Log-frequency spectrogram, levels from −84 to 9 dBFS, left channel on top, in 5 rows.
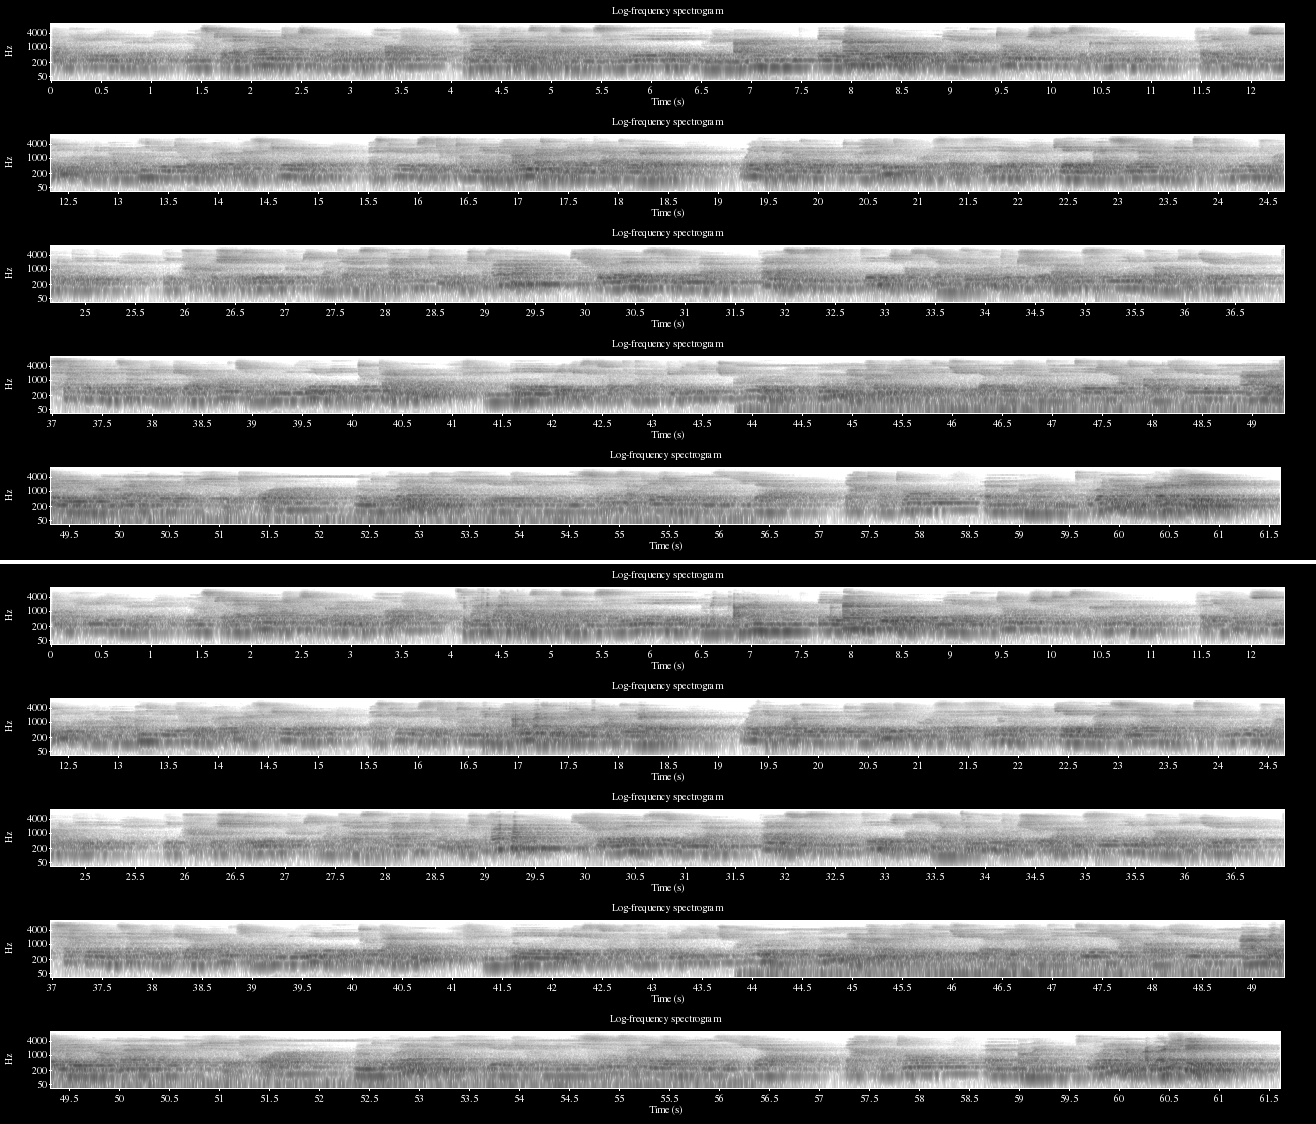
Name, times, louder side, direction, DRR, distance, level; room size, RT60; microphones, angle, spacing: voice 1, 0.0-6.8 7.7-11.0 11.4-18.8 19.2-29.3 29.8-51.8 52.4-57.0 57.2-59.3 59.7-60.8, equal, 50° left, -10 dB, 0.6 m, -35 dB
voice 2, 4.1-4.8 5.1-5.2 6.5-7.5 7.9-8.2 13.2-13.4 16.6-17.3 17.5-17.6 18.2-18.4 21.8-21.9 29.0-29.4 33.4-33.9 41.3-41.7 48.9-50.0 52.3-52.6 59.0-59.3 60.2-60.8, right 2 dB, 70° right, 1 dB, 0.4 m, -32 dB
Cricket, 43.8-56.3, equal, ahead, 0.3 m, -46 dB
2.5 x 2.4 x 3.6 m, 2.4 s
head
